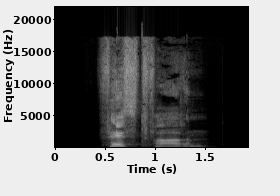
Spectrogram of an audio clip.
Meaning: 1. to get stuck 2. to bog down
- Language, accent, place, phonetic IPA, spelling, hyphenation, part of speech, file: German, Germany, Berlin, [ˈfɛstˌfaːʁən], festfahren, fest‧fah‧ren, verb, De-festfahren.ogg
